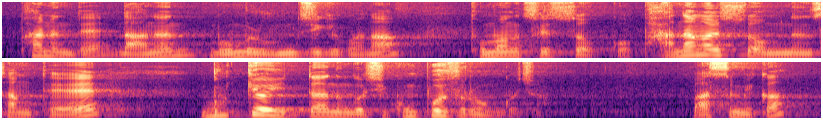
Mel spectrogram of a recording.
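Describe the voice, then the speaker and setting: A male pastor preaching a Sunday sermon, swinging between loud emphatic peaks and soft low asides and putting rhetorical questions to the congregation. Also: breathy edge, big-room sound. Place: church sanctuary.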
